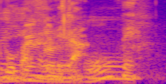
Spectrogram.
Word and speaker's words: 루벤 갈레고: 그리고 어 지금 중간에 파란색이 루벤 갈레고라고 읽어야 되고 루벤 갈레고.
